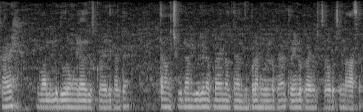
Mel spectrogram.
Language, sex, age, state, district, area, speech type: Telugu, male, 18-30, Telangana, Medchal, urban, spontaneous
